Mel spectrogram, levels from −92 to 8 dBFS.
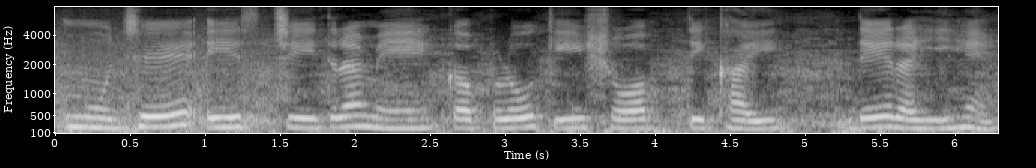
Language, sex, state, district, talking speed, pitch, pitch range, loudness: Hindi, female, Madhya Pradesh, Dhar, 105 wpm, 215 Hz, 205-230 Hz, -14 LUFS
